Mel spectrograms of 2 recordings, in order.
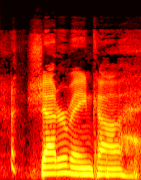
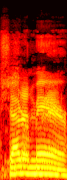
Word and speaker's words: Shattermare: these stories it's shatter shatter main shatter mayor there you go I do this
